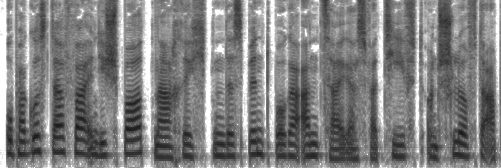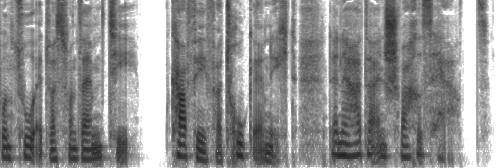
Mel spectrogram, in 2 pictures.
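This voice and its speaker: A woman narrating a children's audiobook in a lively storytelling manner. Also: low voice, moderate pace, vocal fry, no echo, clean studio sound. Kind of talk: scripted narration.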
